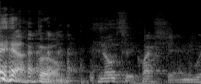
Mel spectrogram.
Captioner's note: laughs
